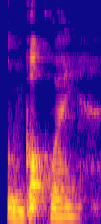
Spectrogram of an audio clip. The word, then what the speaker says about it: Ngakoue: Myles Jack, Jalen Ramsey, Calais Campbell, Ngakoue, Cedric yep. Ngakoue. – Is that how you pronounce it? – Yeah. Good.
